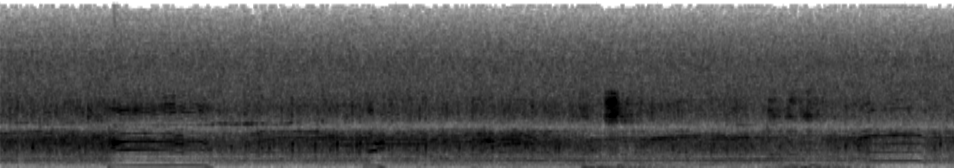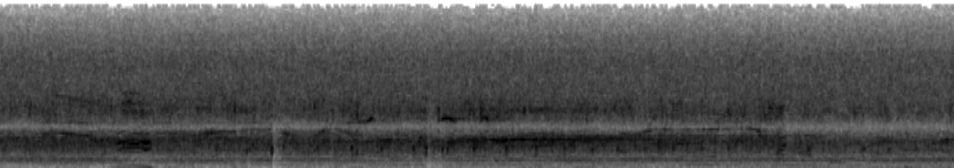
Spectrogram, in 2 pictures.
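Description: A rock band plays loudly in a large echoing arena.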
